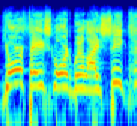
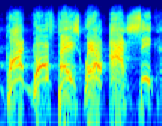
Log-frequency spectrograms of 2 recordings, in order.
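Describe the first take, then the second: First: Sung psalm line. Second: Loud, high, slow cry to God; David's answer roared out slowly; shouted psalm line. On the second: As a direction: cry it out with everything. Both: Acted.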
